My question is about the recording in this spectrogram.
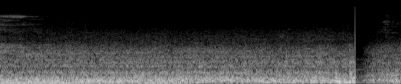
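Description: Steady road and tyre noise of a car driving at highway speed, heard from inside the cabin. The sound drops out sharply for a moment near the end.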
